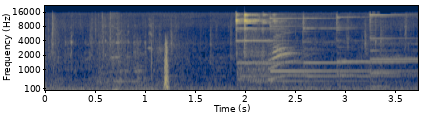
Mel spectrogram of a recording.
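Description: A cat in a video game meows once, a short rising cry, then bright bell-like chiming tones ring over a quiet background.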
